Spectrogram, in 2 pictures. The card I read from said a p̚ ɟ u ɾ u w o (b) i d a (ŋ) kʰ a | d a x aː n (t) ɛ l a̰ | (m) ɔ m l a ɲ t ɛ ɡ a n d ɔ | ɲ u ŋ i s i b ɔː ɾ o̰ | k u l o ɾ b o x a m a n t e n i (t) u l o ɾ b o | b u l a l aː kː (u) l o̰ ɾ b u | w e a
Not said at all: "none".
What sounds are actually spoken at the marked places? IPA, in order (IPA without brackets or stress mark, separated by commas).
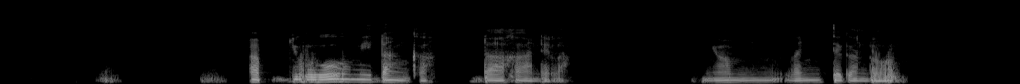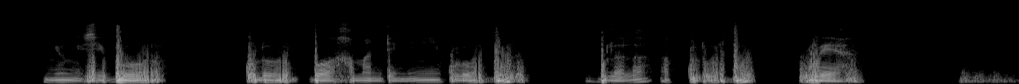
m, ŋ, d, ɲ, k, u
